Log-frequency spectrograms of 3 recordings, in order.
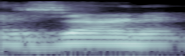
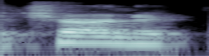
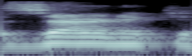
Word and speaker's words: Czarnik: Right, Czarnik. Yeah, some people say Czarnik, but Czarnik is the way I use it, right? – Welcome, as usual, to Politics Done Right, Tom.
